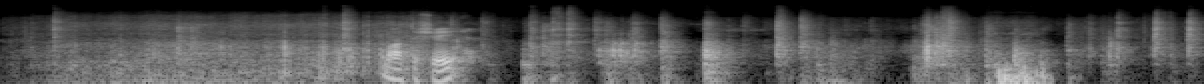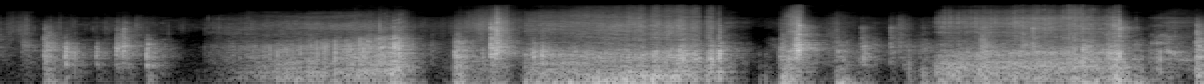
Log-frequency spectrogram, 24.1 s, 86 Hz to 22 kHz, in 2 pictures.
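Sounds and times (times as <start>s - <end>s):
pencil scraping along plasterboard: 0.2s - 3.9s, 14.1s - 20.0s, 21.3s - 23.4s.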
